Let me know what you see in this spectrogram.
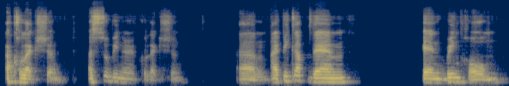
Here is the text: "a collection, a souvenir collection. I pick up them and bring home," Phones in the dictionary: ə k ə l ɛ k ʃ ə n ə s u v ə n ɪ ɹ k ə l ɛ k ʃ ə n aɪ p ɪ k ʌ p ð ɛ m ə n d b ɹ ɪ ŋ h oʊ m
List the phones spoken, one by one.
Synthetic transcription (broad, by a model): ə k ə l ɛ k ʃ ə n ə s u b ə n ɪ ɹ k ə l ɛ k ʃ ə n aɪ p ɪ k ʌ p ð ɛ m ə n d b ɹ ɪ ŋ h oʊ m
